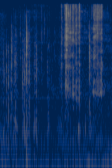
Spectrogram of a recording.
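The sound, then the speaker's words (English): Crisp crunching as someone bites into a crunchy dried cheddar cheese snack, followed by a few rapid, brittle chews over roughly two seconds, with no talking. “It has a nice crunch to it.”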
